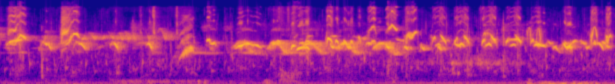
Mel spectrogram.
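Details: Greater green leafbird, cucak cungkok, singing a varied competition-style master song to stir rival birds: bright, chattering whistles and twisting slurred notes in quick succession, growing denser toward the end.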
